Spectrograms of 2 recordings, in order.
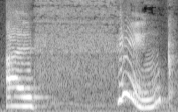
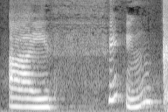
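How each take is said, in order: Both takes have the same delivery.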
